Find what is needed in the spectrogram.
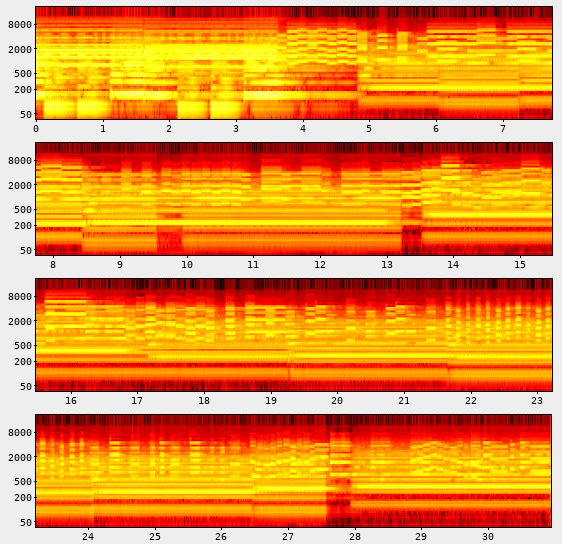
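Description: Wind orchestra playing: loud, repeated low accents for the first few seconds, then quieter sustained chords that shift every second or two.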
